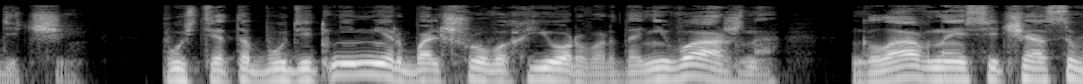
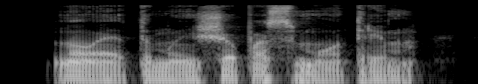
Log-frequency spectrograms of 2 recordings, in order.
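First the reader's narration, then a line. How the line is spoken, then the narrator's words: Gloomy. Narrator (Russian): мрачно проговорил губитель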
